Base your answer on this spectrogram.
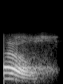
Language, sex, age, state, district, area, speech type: Bodo, female, 60+, Assam, Chirang, rural, conversation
